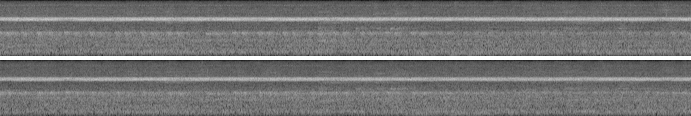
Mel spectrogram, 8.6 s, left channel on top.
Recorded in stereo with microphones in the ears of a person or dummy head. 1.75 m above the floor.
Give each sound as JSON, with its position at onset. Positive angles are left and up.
{"t": 0.0, "sound": "an insect", "side_deg": 55, "distance_m": 1.2}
